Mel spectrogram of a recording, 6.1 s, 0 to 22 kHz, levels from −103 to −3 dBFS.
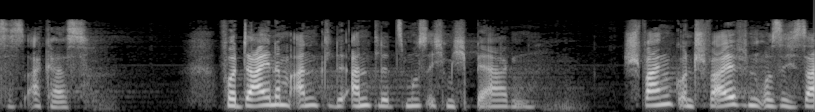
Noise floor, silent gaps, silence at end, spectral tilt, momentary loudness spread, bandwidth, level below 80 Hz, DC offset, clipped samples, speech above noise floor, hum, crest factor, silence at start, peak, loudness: -76 dBFS; none; 0 s; -1.5 dB/octave; 12 LU; 10.5 kHz; -86 dBFS; under 0.1%; under 0.1%; 46 dB; none; 24 dB; 0 s; -8 dBFS; -29 LUFS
